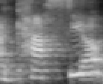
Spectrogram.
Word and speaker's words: acacia: So an acceptable substitute for psyllium would be acacia fiber, A-C-A-C-I-A, like acacia, but it's pronounced acacia, but not bentonite.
